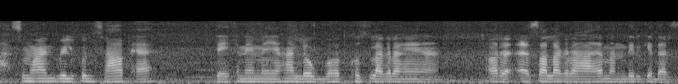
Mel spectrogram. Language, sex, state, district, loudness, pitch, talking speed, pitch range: Hindi, male, Madhya Pradesh, Katni, -20 LUFS, 130 Hz, 185 wpm, 120-135 Hz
